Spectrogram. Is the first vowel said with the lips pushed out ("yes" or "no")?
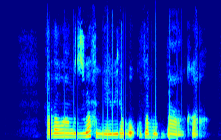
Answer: no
